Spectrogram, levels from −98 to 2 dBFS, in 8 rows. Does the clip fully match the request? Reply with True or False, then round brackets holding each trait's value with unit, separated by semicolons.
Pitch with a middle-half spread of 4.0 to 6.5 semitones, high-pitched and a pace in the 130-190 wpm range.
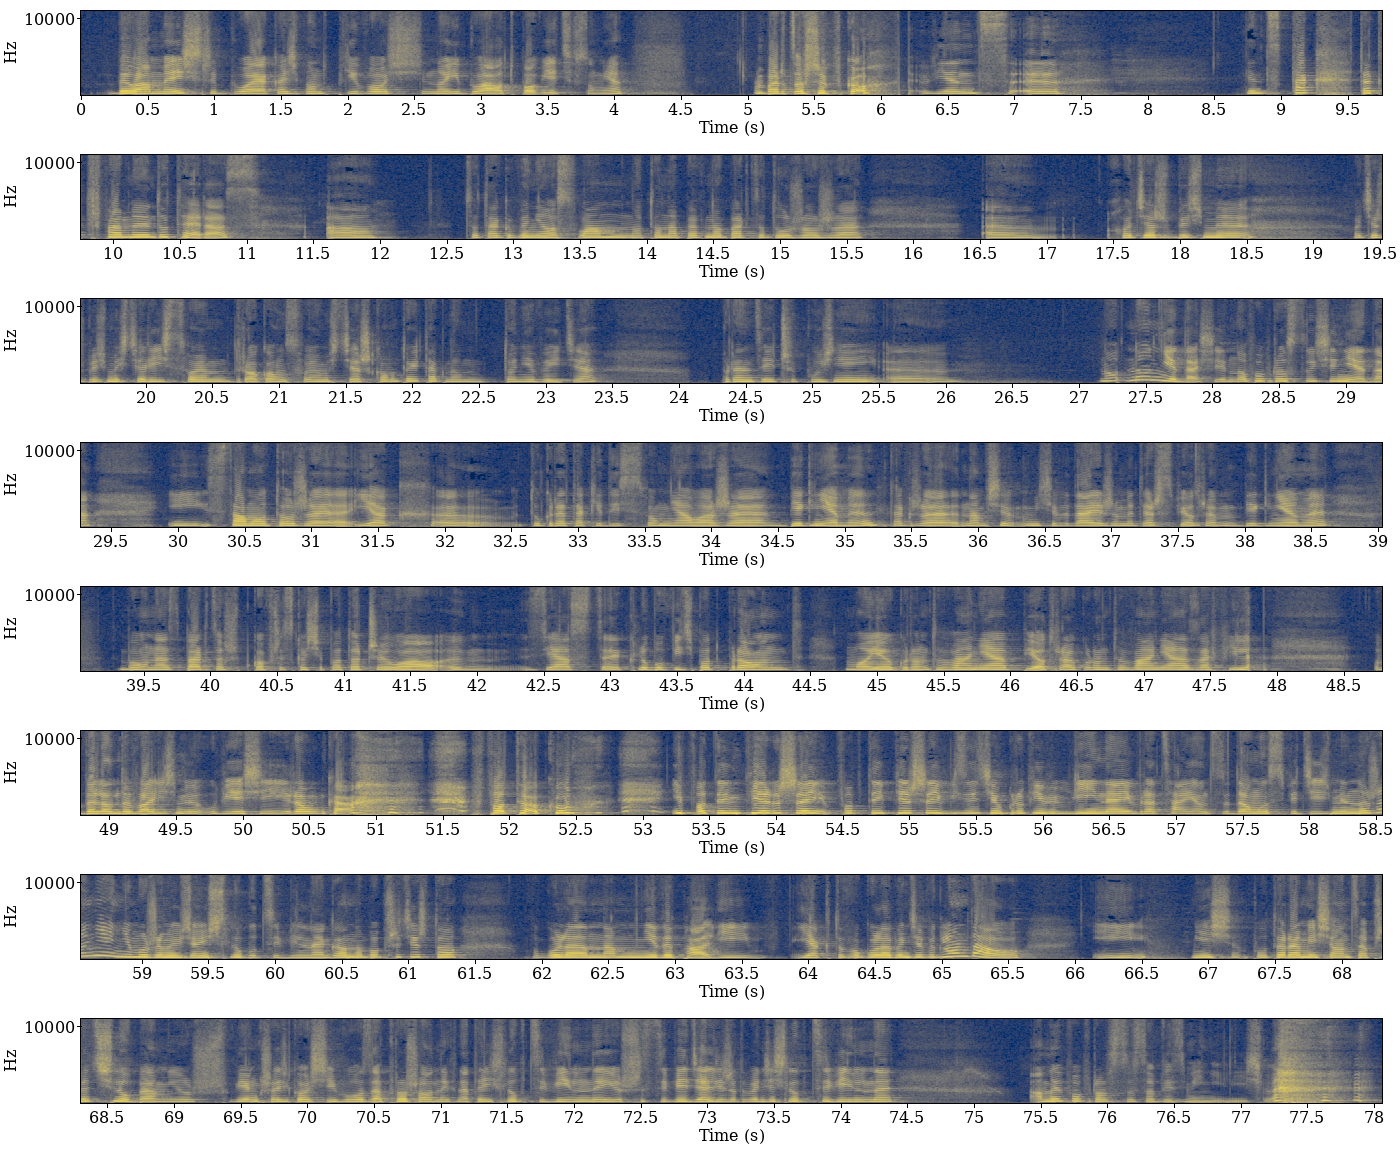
False (2.5 semitones; 245 Hz; 135 wpm)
